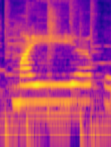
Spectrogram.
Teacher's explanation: Contoh hukum bacaan idgham bi gunnah pada Al-Quran yaitu pada bacaan mayyaqulu. Jadi ada nun mati bertemu dengan huruf ya dibaca dengan mendengung.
